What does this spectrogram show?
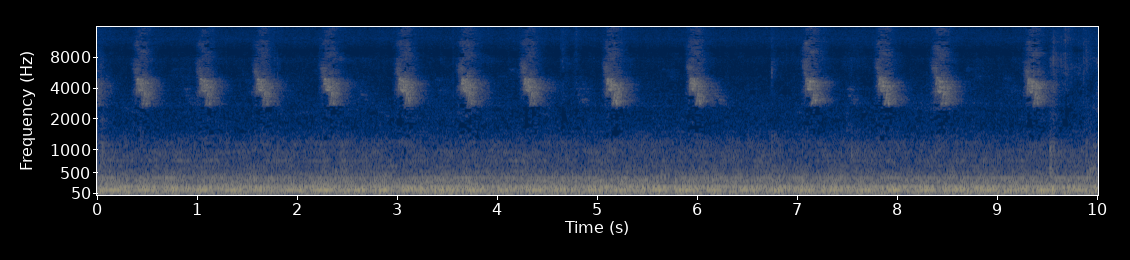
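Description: A bird chirping over and over, each chirp a short falling note, about one and a half to two a second with a short break about seven seconds in. A steady low hum runs underneath.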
